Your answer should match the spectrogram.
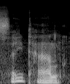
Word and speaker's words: Seudan: No, not Beelzebub, but a Scottish group, and the name is spelt S-E-U-D-A-N, and the note that comes with it insists that it's pronounced Satan, S-E-U-D-A-N, and that's available on Green Tracks Records.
